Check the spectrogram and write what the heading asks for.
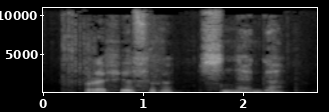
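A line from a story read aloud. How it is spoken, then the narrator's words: Whisper. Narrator (Russian): Невилл шепотом произнес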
